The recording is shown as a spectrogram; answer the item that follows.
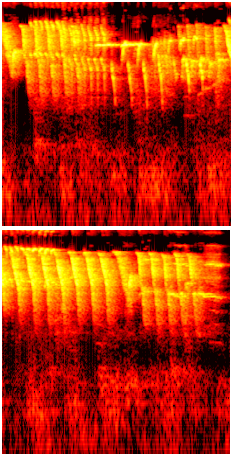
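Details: Song of a Harz canary among red and variegated canaries, a continuous fast chain of downward-slurred notes forming dense rolling trills, with faint thin high tones above.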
